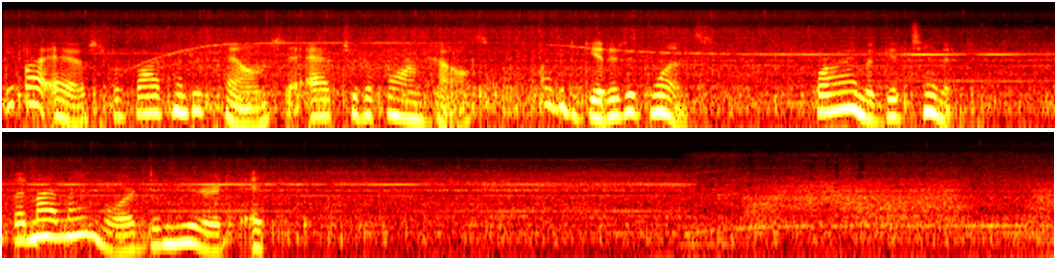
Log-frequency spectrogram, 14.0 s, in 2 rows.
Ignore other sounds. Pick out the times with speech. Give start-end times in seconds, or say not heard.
0.0-4.8, 5.4-6.5, 7.0-8.8.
